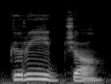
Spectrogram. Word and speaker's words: grigio: G-I-O will sound like a Joe. So this is grigio.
